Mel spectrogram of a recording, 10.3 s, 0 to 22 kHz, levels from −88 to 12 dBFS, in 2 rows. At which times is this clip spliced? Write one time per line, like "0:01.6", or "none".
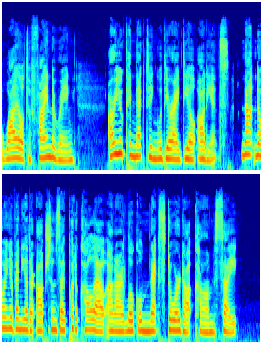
0:02.0
0:04.6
